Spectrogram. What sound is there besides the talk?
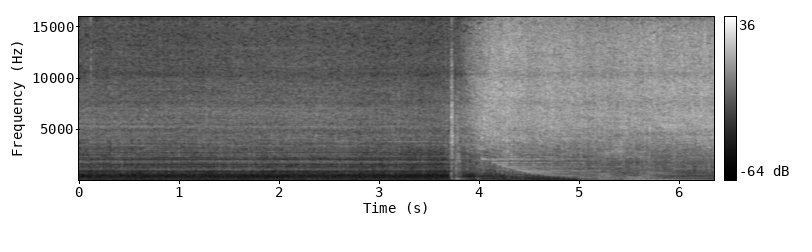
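BBQ chicken sizzling on Ziegler and Brown triple grill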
